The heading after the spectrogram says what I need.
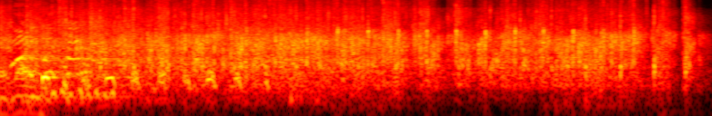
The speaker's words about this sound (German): Also da hätte ich gerne Applaus.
